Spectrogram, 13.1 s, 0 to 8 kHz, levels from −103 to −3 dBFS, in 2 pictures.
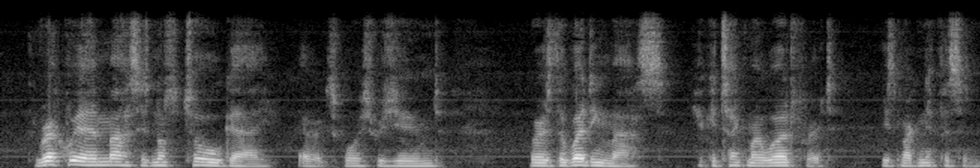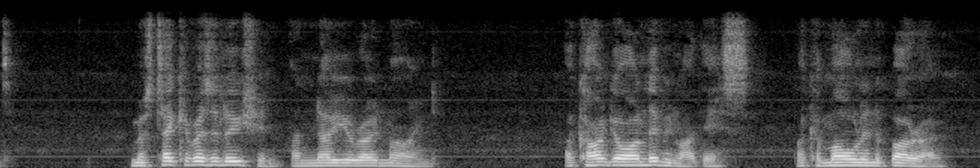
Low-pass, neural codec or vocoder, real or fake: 7.2 kHz; none; real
